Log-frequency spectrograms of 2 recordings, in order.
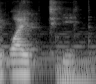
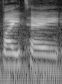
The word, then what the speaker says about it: vitae: And it would be whitey. Whitey. Yeah, AE is A, at least in like choir Latin. Okay. pronunciation. Either way, it's pronounced vitae in VTM.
